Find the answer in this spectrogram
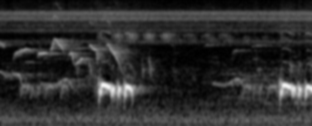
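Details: Song of a zebra dove, called merbuk kampung or perkutut lokal, used to lure birds into traps: two crisp, rapid stuttering coo phrases about two seconds apart, with faint high chirps and whistles of other birds early on.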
